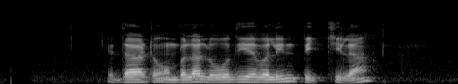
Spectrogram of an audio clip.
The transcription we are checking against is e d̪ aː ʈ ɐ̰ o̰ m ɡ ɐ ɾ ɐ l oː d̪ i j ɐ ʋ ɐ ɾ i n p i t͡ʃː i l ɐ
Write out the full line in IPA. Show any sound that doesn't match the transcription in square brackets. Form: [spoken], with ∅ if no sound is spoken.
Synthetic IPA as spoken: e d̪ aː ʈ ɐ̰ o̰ m [b] ɐ [l] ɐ l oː d̪ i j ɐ ʋ ɐ [l] i n p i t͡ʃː i l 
